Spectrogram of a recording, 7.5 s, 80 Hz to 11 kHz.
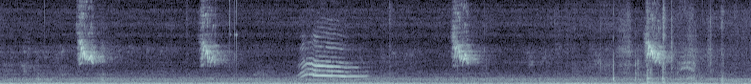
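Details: Halie, a female Bengal cat almost one year old, frolics in snow at minus 4 degrees while hunting for her ball; one short harmonic meow rises then falls, surrounded by repeated high, sharp bird chirps and low outdoor rumble.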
